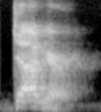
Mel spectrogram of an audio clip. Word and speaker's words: Duggar: So first on the docket, Josh Duggar. That's right. Rhymes with hugger.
